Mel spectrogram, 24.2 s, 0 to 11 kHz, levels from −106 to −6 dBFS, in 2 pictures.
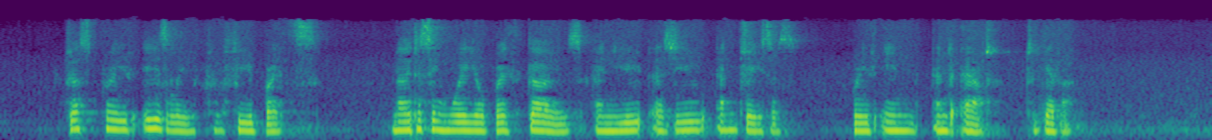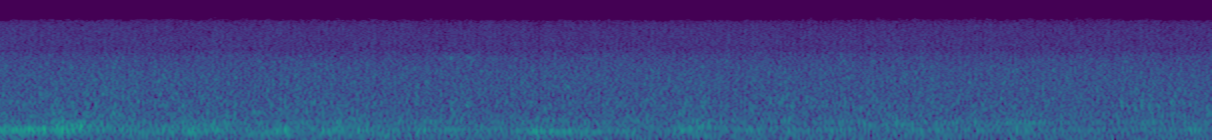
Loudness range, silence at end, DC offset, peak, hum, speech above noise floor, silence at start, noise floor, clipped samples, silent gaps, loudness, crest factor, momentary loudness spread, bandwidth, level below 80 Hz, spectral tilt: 7 LU; 13.45 s; under 0.1%; -8 dBFS; none; 43 dB; 0.65 s; -67 dBFS; under 0.1%; none; -26 LUFS; 20 dB; 13 LU; 7.4 kHz; -68 dBFS; -7.5 dB/octave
